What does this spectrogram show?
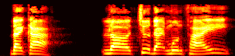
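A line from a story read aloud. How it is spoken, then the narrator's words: Blurted exclamation. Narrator (Vietnamese): Hoa Ngọc buộn miệng kêu lên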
